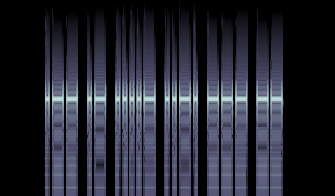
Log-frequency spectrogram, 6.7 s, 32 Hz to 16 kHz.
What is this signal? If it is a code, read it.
Morse code, heard as a keyed tone, about 17 wpm, 700 Hz. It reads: WA4FOM
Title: USA Call Signs - 6 Characters - Repeated 3x - 17wpm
